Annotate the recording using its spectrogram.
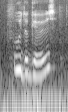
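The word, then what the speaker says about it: Oude Gueuze: Frederic, how do you pronounce that? Ou de Goose.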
